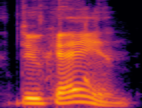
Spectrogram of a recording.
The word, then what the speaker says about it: Duquesne: How do you pronounce Duquesne? Duquesne.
